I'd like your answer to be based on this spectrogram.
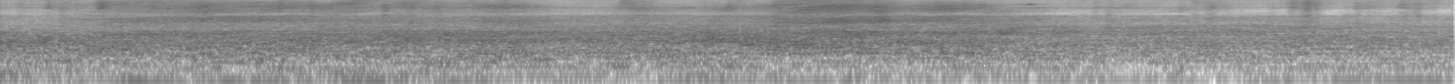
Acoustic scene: street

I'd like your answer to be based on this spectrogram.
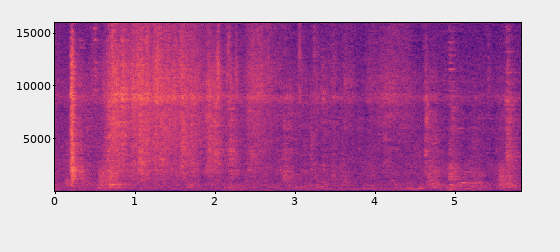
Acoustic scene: restaurant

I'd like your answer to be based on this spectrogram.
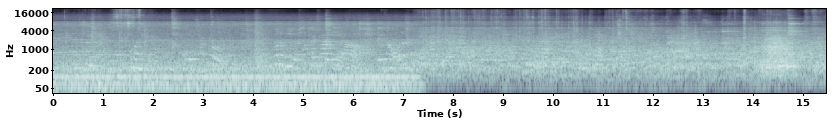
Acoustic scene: restaurant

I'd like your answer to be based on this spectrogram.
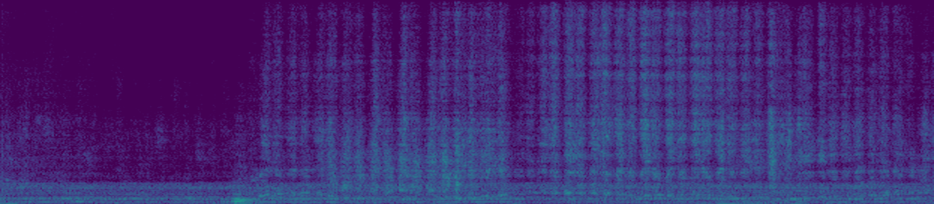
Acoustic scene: restroom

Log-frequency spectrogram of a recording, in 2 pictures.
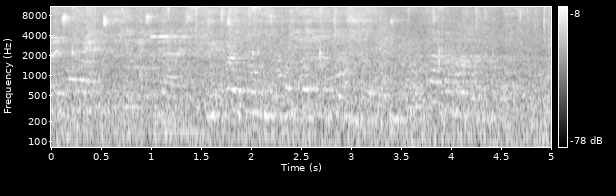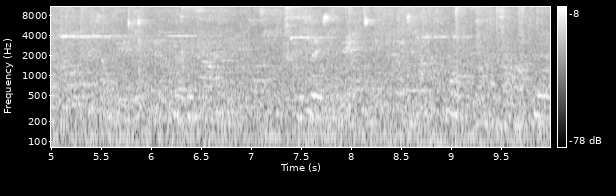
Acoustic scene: subway station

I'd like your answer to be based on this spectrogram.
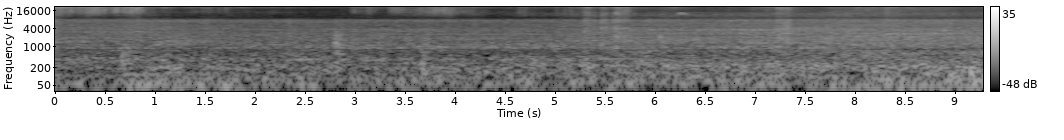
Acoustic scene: residential area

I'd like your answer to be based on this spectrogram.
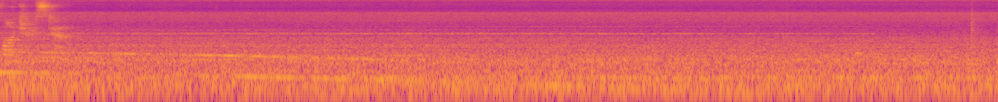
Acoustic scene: subway train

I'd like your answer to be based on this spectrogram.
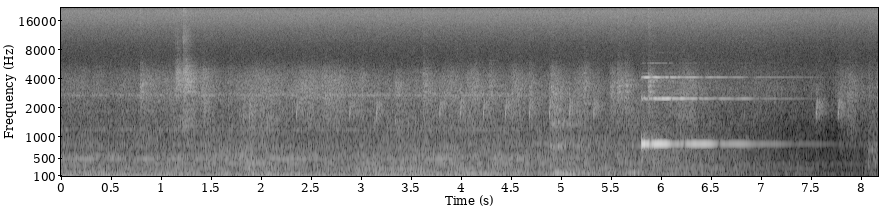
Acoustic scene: elevator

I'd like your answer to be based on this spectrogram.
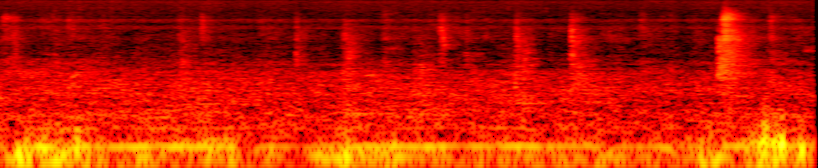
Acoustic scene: residential area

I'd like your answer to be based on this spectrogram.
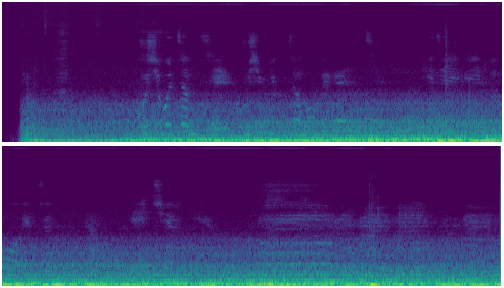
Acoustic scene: car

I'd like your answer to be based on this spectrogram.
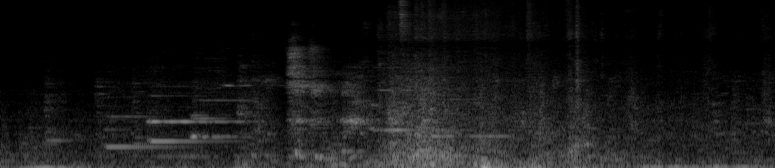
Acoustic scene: elevator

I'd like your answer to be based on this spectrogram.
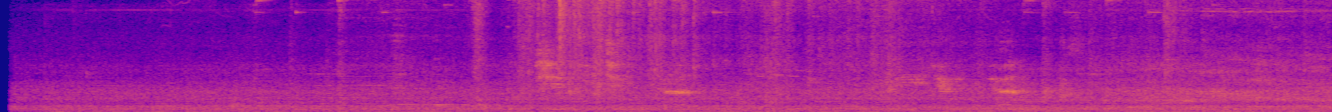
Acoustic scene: elevator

